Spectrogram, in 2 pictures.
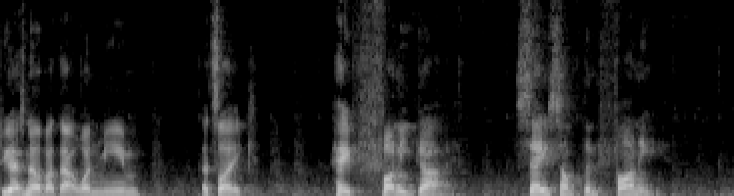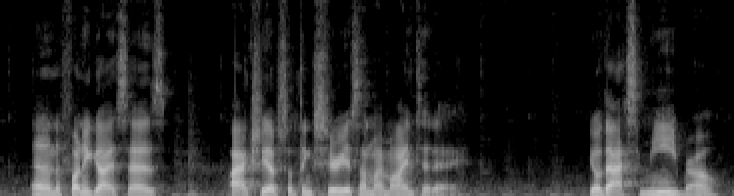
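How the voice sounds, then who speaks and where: Over music in the background, a man with a medium pitch talks at a fairly slow pace with lively intonation and long, frequent pauses. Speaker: YouTuber. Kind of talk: casual talk to camera. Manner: rambling.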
